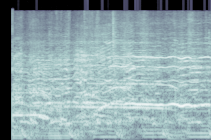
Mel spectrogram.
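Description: A crowd of spectators cheering and shouting, with music playing underneath.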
